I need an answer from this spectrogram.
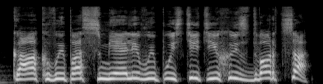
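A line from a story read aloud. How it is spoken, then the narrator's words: Strained, through gritted teeth. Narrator (Russian): процедил Харт, пытаясь успокоиться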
